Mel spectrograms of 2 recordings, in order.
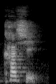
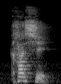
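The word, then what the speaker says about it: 歌詞: 그래서 가사의 발음은 카시, 카시.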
